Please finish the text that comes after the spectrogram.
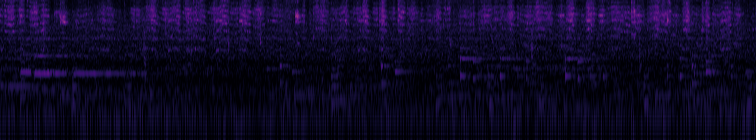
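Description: Steady stirring of milk into béchamel sauce in a pan, a continuous soft scraping and swishing with faint utensil clinks, close and even throughout with no talk.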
